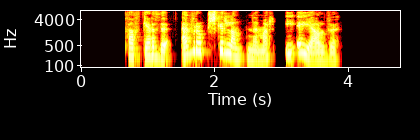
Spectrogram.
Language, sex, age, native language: Icelandic, female, 30-39, Icelandic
